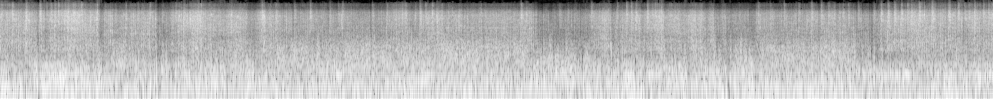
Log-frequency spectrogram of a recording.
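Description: A dirt bike engine revs and rumbles close by.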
